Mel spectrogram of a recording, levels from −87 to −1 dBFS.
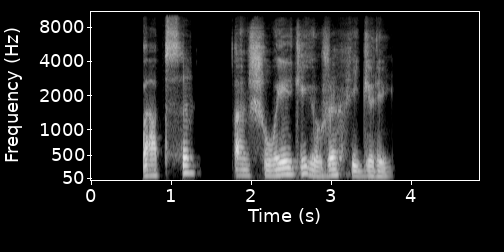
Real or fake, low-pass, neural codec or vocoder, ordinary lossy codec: fake; 9.9 kHz; codec, 44.1 kHz, 2.6 kbps, SNAC; AAC, 64 kbps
